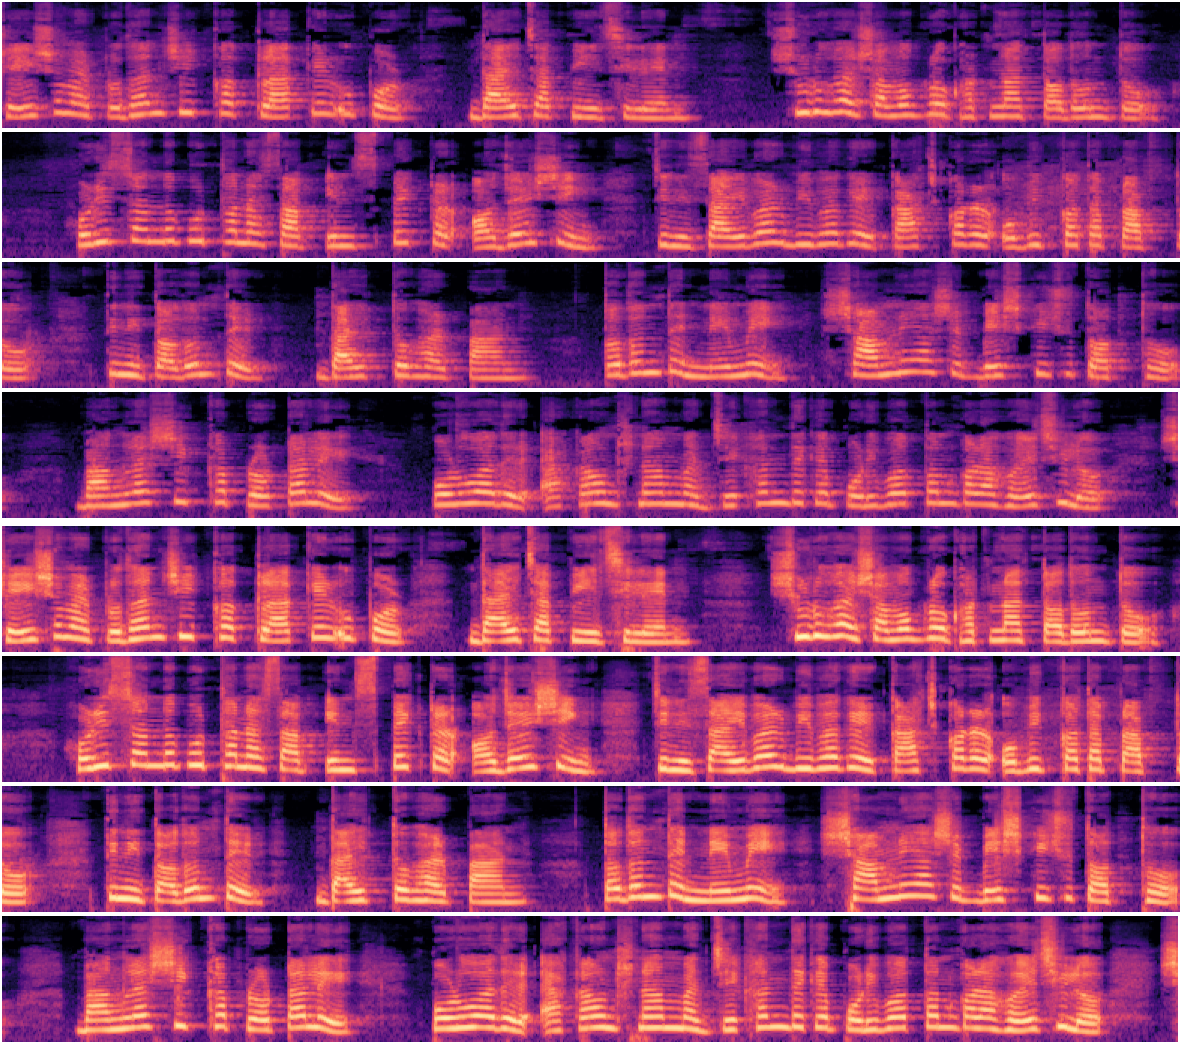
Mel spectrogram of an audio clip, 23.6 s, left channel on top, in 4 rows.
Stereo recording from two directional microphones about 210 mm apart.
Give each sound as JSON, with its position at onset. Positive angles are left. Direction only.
{"t": 0.0, "sound": "a woman's voice", "side_deg": -35}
